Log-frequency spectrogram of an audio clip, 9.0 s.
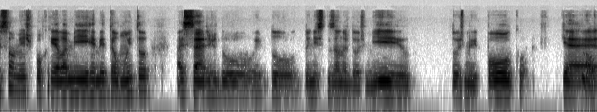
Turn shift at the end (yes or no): no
